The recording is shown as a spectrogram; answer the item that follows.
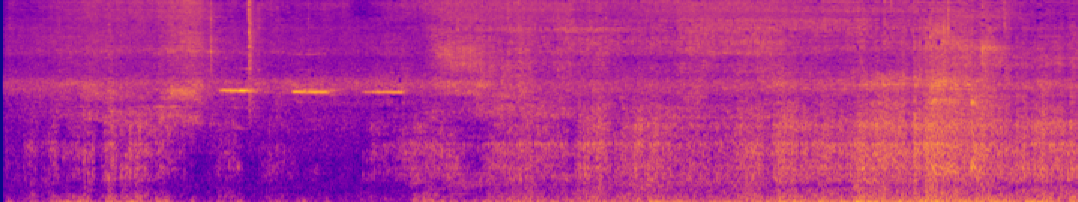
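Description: Wind and road noise on a moving scooter's camera microphone, a low rumble that grows steadily louder from about five seconds in as the scooter picks up speed. Before that, three short high beeps sound about a second apart.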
